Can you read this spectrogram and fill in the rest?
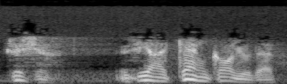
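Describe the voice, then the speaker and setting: An urbane, sardonic doctor in an old radio drama. His middle-pitched voice is very bright and husky, with lively swings as he coolly reasons. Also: fairly quick, exaggerated voice, poor audio. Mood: wry resolve. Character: wry, cool-headed male doctor held among gangsters. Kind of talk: 1940s radio acting. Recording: old 1940s radio broadcast recording.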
